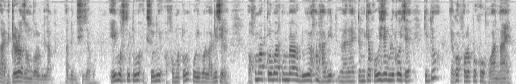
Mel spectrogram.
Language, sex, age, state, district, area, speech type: Assamese, male, 60+, Assam, Morigaon, rural, spontaneous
